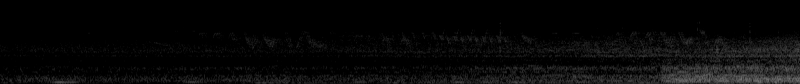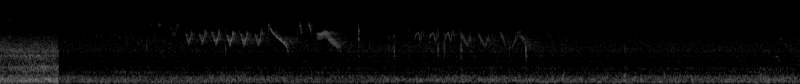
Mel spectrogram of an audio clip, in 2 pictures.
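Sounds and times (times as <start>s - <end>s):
faint songbirds chirping: 0.0s - 13.8s
louder steady noise: 6.4s - 8.6s.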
